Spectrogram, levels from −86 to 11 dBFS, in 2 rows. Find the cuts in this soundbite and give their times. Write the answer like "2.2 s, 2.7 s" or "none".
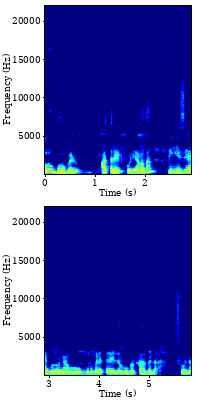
2.4 s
